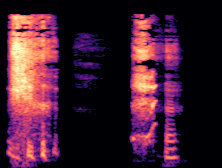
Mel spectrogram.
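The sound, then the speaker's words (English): A voice imitates a big, forceful sniff: a loud, hissy inhale lasting about half a second, then after a short pause a brief voiced, breathy sound in two quick parts. “The only person that even stopped to help, walked by it, looked around, saw nobody there, took a big sniff of that pussy, put their face in it.”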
